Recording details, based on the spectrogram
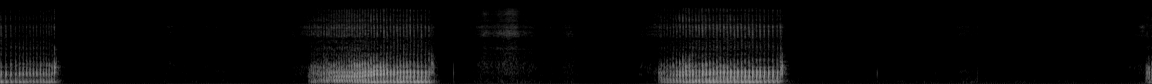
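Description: Loud, rattling snores from a small flat-faced dog, roughly every three to four seconds, with quiet pauses between breaths.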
